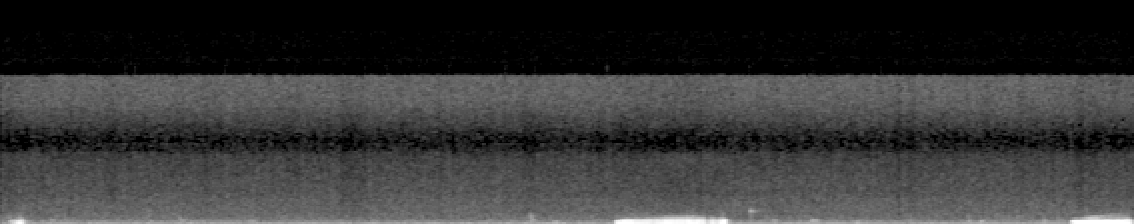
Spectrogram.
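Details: Long quiet stretches between snores from a sleeping cat, with a buzzy one-second snore near the middle and a louder, slightly falling snore at the very end; the room is otherwise still.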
